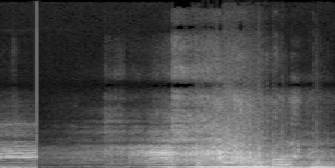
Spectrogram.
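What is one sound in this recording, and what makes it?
A Subaru rally car roars past close by.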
